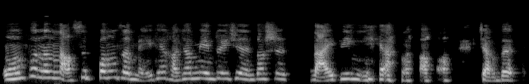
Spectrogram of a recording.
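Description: A middle-aged woman, a pastor's wife, gently teaching and counseling a caller in a chatty way with small laughs. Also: fairly high pitch, brisk, slightly rough, lo-fi sound. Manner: warm conversational teaching, frequent "哈" tags and laughs.

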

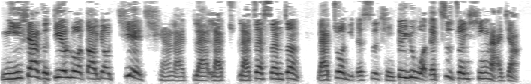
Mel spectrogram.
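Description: A woman's voice: on the high side, animated, dry recording. Woman telling her faith story, earnest, stops and restarts a lot, dry close sound. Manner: earnest, halting with frequent restarts. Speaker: church member sharing testimony. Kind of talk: personal testimony in conversation.

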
